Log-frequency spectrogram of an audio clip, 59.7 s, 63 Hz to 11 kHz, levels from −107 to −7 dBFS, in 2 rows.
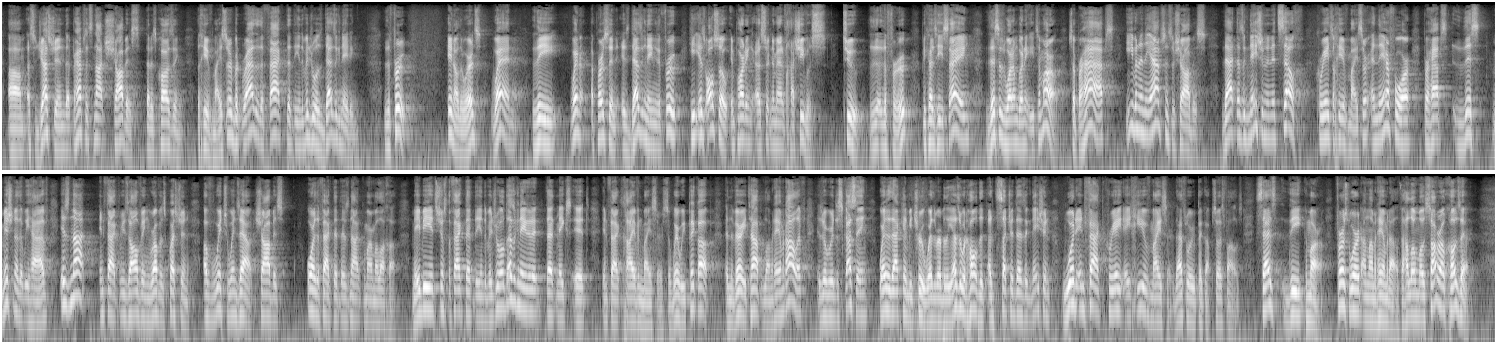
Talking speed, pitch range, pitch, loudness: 180 wpm, 125-170 Hz, 145 Hz, -17 LUFS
